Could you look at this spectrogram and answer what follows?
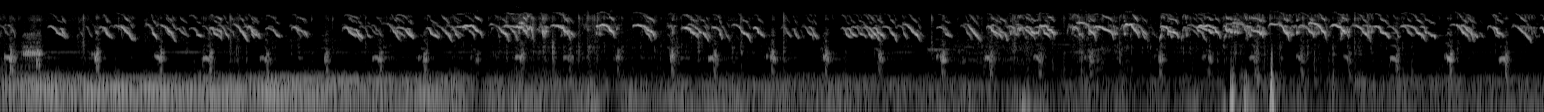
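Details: Chicks calling for their mother from inside a cage while the hen waits outside; relentless high cheeping, rapid downward-slurred notes crowding over one another, brief low rumble early on.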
